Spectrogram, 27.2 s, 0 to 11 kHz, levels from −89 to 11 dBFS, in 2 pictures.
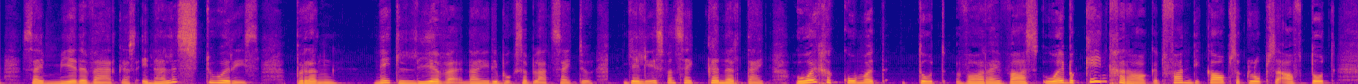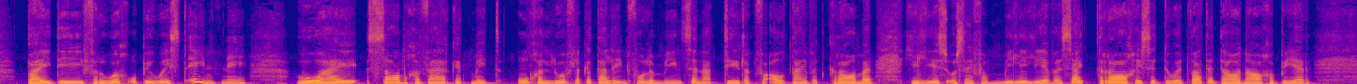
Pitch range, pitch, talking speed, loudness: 165-210 Hz, 180 Hz, 155 wpm, -19 LUFS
